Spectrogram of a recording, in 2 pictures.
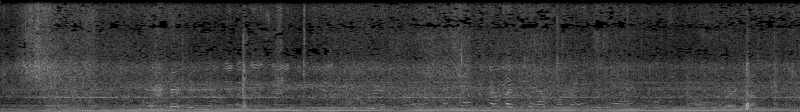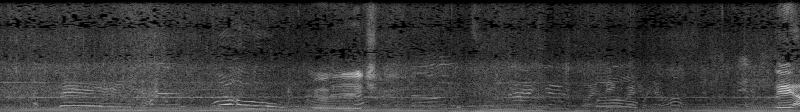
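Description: Small open tour boat's engine running steadily under way, with a brief drop in pitch a little past the middle before it picks back up.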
